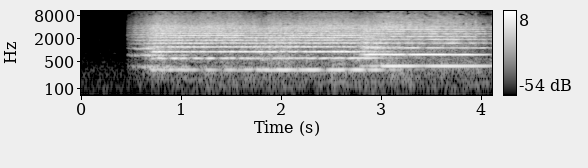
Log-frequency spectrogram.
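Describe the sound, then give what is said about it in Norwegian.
Trumpet fanfare greets the American presidential couple as they arrive at a dinner in their honour in New Delhi. A loud, sustained brassy chord rings out, with one shift in the held notes partway through. “Ledsaget av trompetfanfare ankom det amerikanske presidentparet middagen til deres ære i Indias hovedstad New Delhi i går.”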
